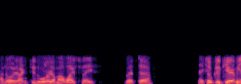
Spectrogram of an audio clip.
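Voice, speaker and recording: A man talks at a fairly quick pace. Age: 60s. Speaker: amateur radio operator. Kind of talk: radio net check-in. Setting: radio transmission.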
